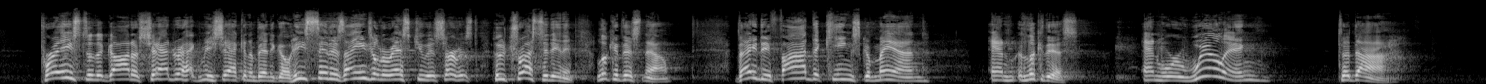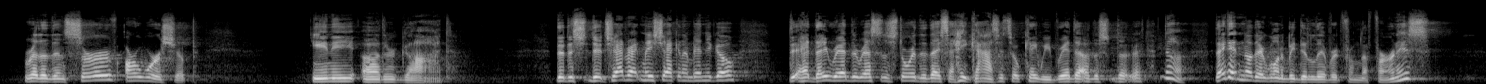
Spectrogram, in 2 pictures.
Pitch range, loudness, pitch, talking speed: 165-235 Hz, -17 LUFS, 200 Hz, 170 wpm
